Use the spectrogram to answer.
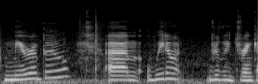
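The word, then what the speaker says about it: Mirabeau: Also, part of the competition was, and I think you say it like Mirabu, um, we don't really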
